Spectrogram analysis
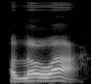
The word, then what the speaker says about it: Aloha: Even though the name of this top listening town is spelled like the universal Hawaiian greeting, it is not pronounced the same by Oregon locals.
